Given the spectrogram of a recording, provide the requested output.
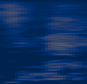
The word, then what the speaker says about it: Zuri: Now if you say Zuri, you're making it sound like that. The I, it sounds like an E.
